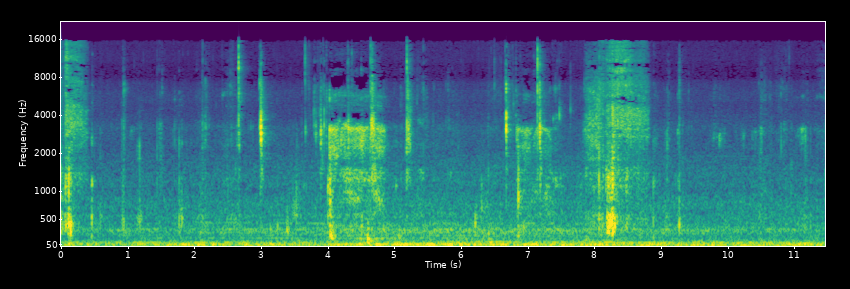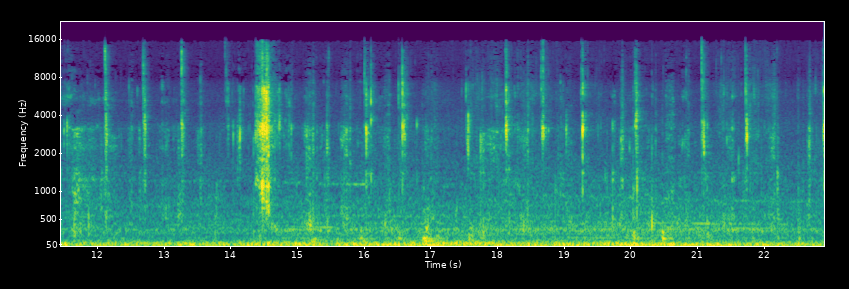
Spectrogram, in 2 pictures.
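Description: Close-miked chewing and mouth sounds of a person eating rice and chicken curry: a steady run of small wet clicks and crunches, with a few louder bursts about 4, 8 and 14 seconds in.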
